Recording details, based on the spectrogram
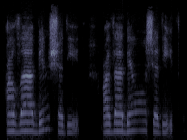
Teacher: this is going to be a light nasal sound with the tanween followed by the letter sheen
